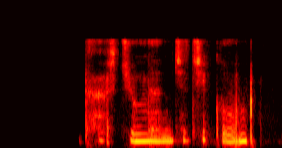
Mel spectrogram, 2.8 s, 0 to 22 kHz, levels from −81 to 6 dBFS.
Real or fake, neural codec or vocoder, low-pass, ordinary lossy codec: fake; codec, 16 kHz, 1.1 kbps, Voila-Tokenizer; 7.2 kHz; MP3, 64 kbps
